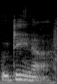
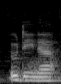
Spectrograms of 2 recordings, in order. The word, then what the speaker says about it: Udine: esque old city of udina and I'm very sorry when I was in oudina I was calling it oudin I didn't realize the pronunciation the great thing about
